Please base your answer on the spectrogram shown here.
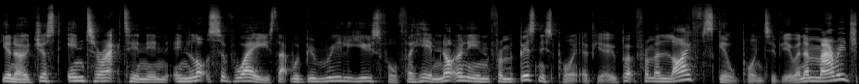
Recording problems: none

